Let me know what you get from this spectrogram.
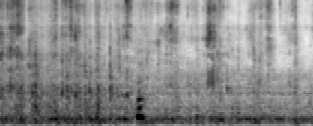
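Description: Someone chewing kettle corn close to the microphone: soft, irregular crunches and small clicks, with a short hum about two seconds in.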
